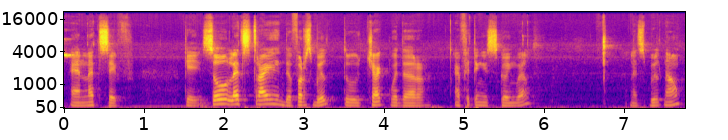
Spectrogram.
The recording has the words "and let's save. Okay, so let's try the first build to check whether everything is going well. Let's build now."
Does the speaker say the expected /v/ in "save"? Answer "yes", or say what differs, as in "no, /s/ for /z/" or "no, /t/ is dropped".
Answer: no, /f/ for /v/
